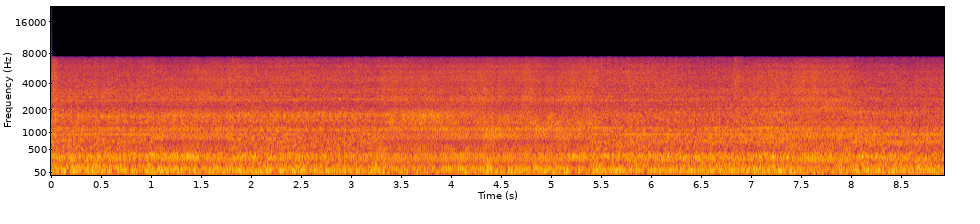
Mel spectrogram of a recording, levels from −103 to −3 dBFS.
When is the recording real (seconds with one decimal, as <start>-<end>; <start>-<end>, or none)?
0.0-1.0; 1.8-3.3; 5.4-7.4; 8.0-8.9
